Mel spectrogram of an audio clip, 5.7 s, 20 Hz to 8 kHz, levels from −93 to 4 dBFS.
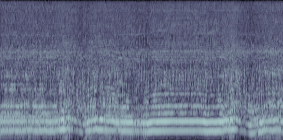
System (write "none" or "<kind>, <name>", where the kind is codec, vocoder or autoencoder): vocoder, BigVGAN v2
